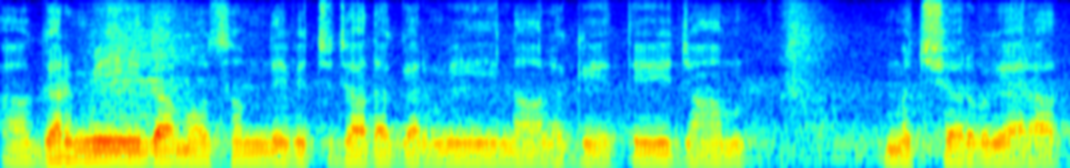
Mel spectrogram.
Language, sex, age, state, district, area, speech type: Punjabi, male, 18-30, Punjab, Faridkot, rural, spontaneous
